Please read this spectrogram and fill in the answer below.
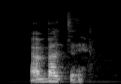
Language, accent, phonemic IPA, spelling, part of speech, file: French, Canada, /a.ba.tɛ/, abattaient, verb, LL-Q150 (fra)-abattaient.wav
- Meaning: third-person plural imperfect indicative of abattre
